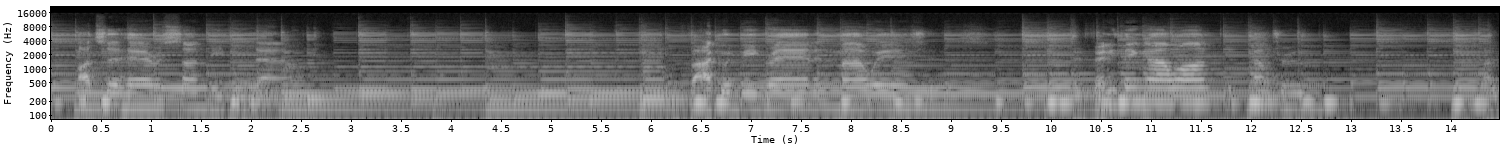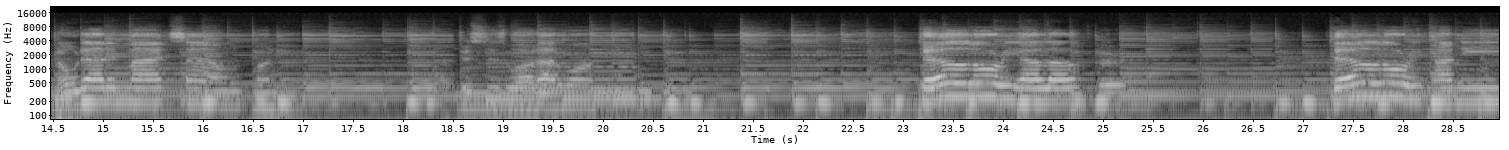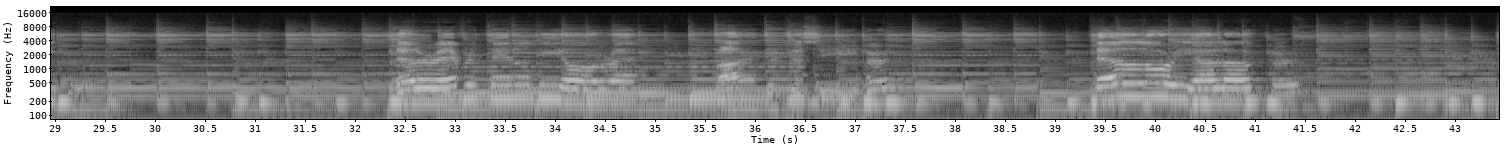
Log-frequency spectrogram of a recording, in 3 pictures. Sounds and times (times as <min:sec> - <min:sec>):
Music: 0:00.0 - 0:43.4
Male singing: 0:00.3 - 0:02.6, 0:06.4 - 0:09.0, 0:10.2 - 0:12.8, 0:14.3 - 0:16.9, 0:18.3 - 0:20.9, 0:23.2 - 0:25.4, 0:27.3 - 0:29.6, 0:32.4 - 0:35.0, 0:35.6 - 0:37.6, 0:39.4 - 0:41.6.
